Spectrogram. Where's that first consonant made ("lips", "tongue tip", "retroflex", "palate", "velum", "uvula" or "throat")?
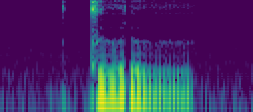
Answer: tongue tip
